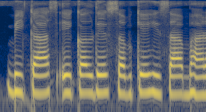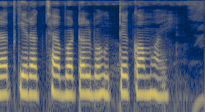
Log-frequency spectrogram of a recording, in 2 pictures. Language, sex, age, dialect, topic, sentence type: Magahi, female, 18-24, Western, banking, statement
